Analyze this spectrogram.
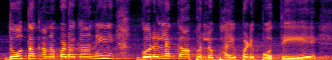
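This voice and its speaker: A woman's voice: sits high, a little slow, darkish tone. A woman preaching a sermon who repeats key words for emphasis, puts questions to her listeners and slips English phrases into her talk. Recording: long hall reverb.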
